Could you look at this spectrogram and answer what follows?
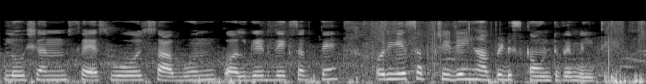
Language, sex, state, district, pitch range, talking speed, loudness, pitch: Hindi, male, Rajasthan, Jaipur, 195-230 Hz, 165 wpm, -16 LUFS, 205 Hz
